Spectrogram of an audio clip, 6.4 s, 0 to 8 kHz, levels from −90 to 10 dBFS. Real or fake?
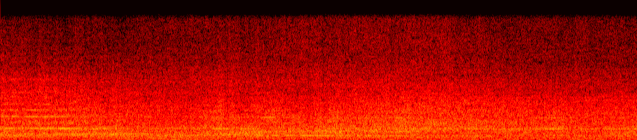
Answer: real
